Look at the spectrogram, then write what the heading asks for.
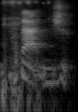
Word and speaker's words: badge: now the letter d d is silent before the letter G badge it's not bad it's just badge D G is like the J in Jam Bridge budget Edge fridge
